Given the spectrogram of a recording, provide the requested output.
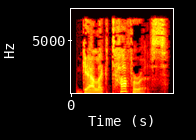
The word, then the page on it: galactophorous: British English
